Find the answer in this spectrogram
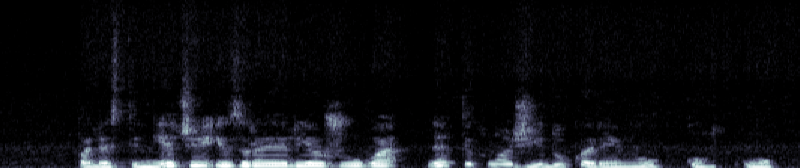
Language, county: Lithuanian, Tauragė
